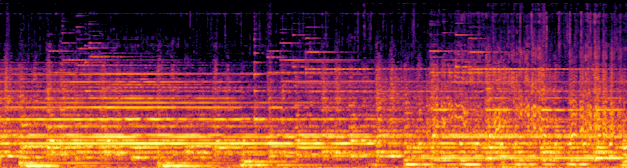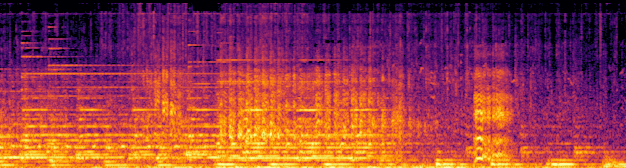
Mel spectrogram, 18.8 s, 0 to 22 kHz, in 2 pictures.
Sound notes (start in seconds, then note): 7.4 bleating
